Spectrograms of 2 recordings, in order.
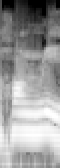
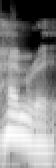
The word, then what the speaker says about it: Henri: It's also Henri. It's not Henry.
